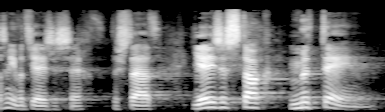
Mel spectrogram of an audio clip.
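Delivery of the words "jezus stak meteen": slow emphatic. Shown as a demonstration. Preacher stresses meteen to his listeners, slow and weighty. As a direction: slowly stress meteen, word by word. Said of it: "ik hoop dat je dit woordje leest, meteen".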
